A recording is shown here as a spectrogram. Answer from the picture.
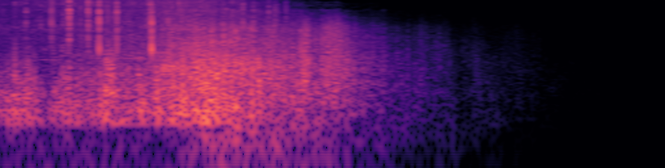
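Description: A rushing burst of wind noise on the microphone, with scattered clicks, swelling and then fading out about three seconds in.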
